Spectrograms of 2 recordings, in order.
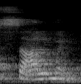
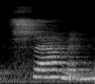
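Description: First: "salmon" with the L sounded; wrong "salmon", L pronounced; mispronounced salmon. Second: "shaman" with no L, stressed firmly; salmon as "shaman", L dropped; silent L in salmon. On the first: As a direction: say "salmon" with an audible L before M. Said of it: "not salmon". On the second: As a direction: say "shaman", vowel straight into M. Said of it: "Though we pronounce it". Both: Shown as a demonstration.

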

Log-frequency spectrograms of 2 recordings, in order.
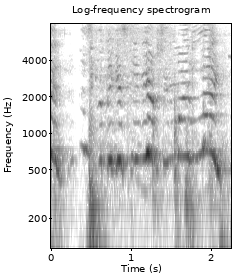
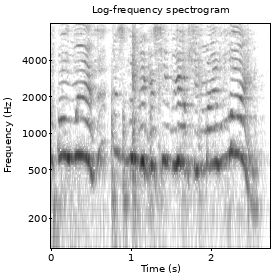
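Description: First: High crying-out amazement; excited shout. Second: Fast laughing delivery. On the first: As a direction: shout it like you're overwhelmed. Retake with big excitement. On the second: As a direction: laugh through the line. First take, laughing fast. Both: Acted.

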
